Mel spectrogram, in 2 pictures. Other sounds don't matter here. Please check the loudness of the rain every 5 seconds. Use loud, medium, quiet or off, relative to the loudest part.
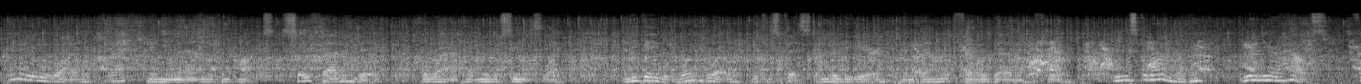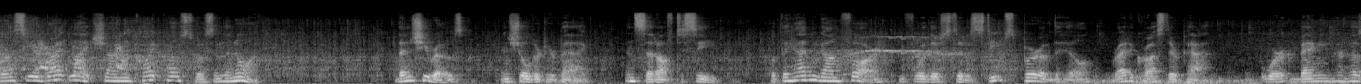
loud, loud, loud, quiet, quiet, medium.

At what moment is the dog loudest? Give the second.
10 s.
